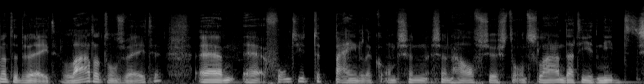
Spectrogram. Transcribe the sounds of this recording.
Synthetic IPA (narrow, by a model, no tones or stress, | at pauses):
mɑntətʋejtlaːthətɔnsʋejtʰəəfɔntiətːəpɛjnləkʰɔ̰msəsənɦɑlˠfsøstəɔ̰ntslaːndɔtiətnit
